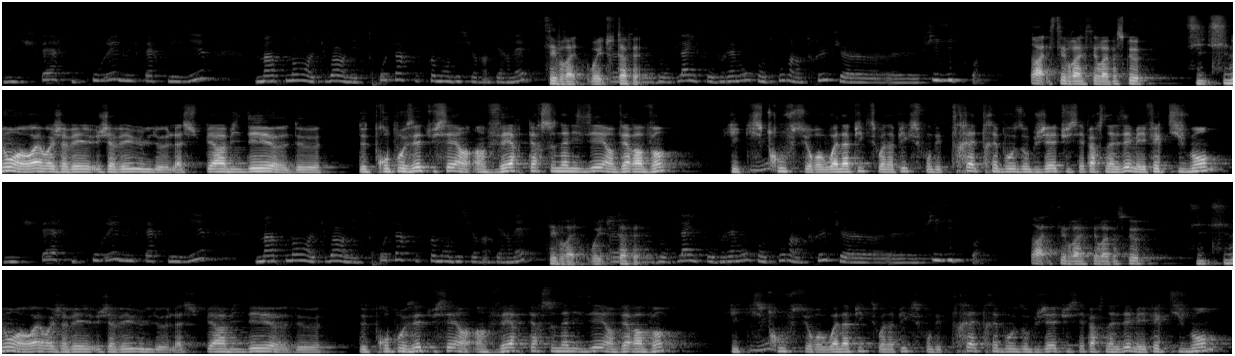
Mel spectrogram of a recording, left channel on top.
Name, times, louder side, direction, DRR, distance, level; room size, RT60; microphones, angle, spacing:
voice 1, 0.0-5.2 6.1-9.8 19.8-20.2 24.3-24.4, left 1 dB, 10° left, 7 dB, 0.5 m, -41 dB
voice 2, 5.5-6.4 10.3-11.4 11.9-15.5 15.9-18.9 19.6-24.4, left 6 dB, 80° left, 18 dB, 0.3 m, -23 dB
8.0 x 4.5 x 5.5 m, 0.71 s
head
